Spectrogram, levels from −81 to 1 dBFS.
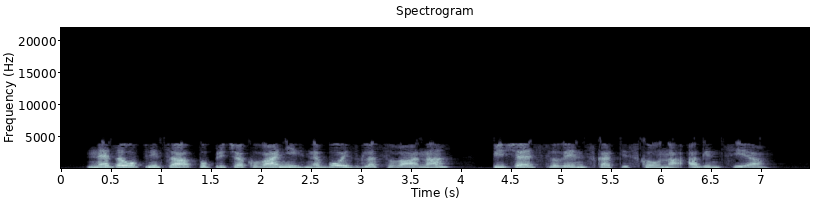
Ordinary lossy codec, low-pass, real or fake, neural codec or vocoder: AAC, 16 kbps; 19.8 kHz; real; none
